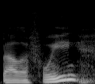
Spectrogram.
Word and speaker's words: Bellefeuille: an individual named Bellafoil? Or how do I pronounce the name? I'm sorry if I mispronounce it. Yes, Your Honor. I believe it's Balafui, but I know him as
